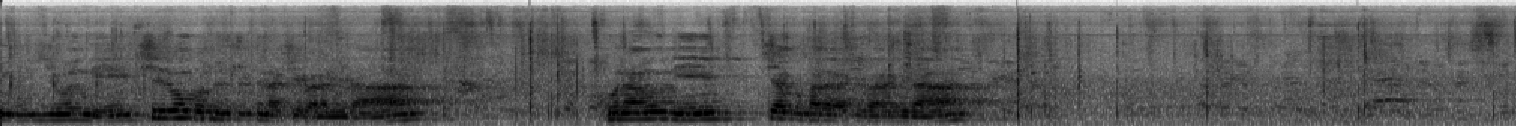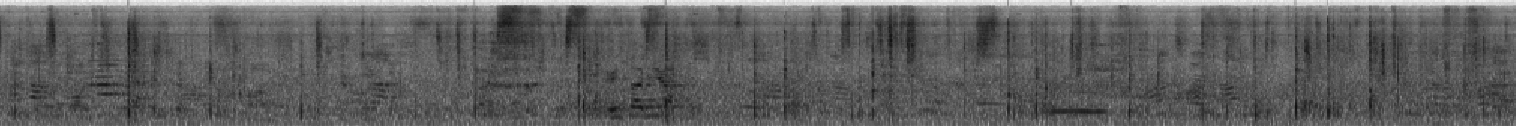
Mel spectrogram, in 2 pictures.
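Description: A tennis racket strikes a ball with a sharp pop, several times.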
